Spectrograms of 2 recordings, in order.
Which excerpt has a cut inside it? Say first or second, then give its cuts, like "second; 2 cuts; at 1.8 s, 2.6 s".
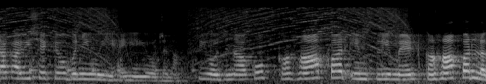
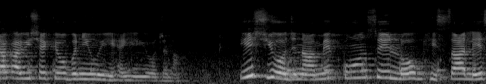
first; 1 cut; at 2.0 s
